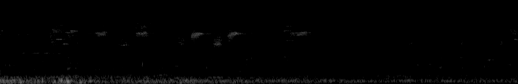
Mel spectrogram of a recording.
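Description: Faint short bird chirps, several in the first three seconds, over a low rumble.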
